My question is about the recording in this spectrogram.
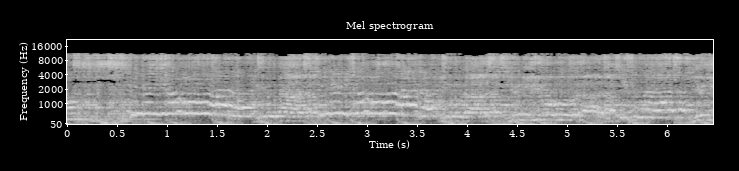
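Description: A pop-style song sung live into microphones, with the melody line moving between held notes, over an accompaniment with a steady beat.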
